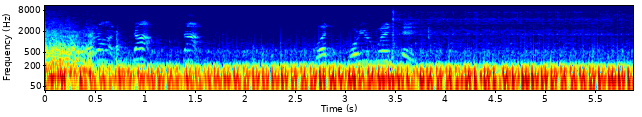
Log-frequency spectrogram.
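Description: An off-road vehicle's engine idles with a low, steady rumble.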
